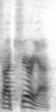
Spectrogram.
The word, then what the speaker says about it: Valkyria: It's not even Valkyrie. It's Valkyria.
